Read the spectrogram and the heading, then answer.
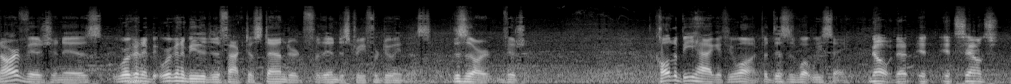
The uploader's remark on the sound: at the IoT Solutions World Congress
